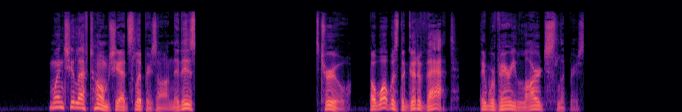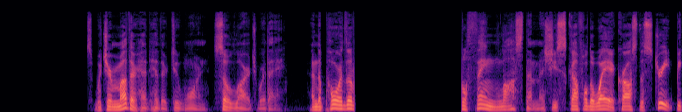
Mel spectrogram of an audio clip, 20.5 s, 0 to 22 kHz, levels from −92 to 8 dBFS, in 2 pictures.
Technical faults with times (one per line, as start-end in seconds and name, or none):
2.93-4.76 rebuffering stall
8.75-11.55 rebuffering stall
15.55-17.16 rebuffering stall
